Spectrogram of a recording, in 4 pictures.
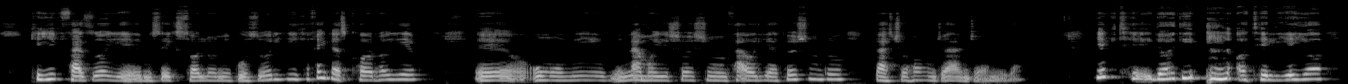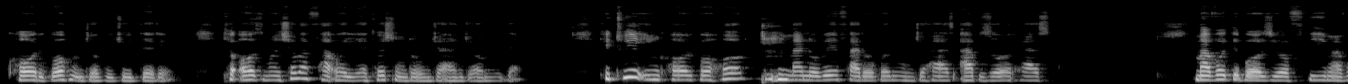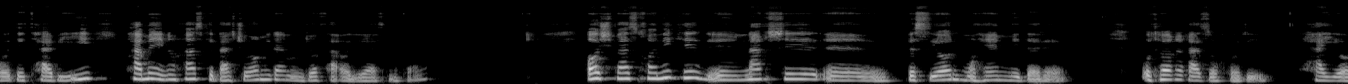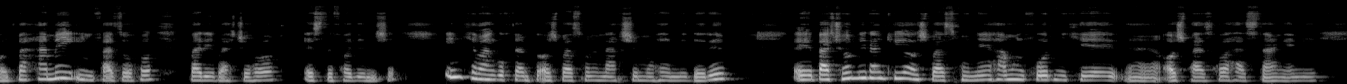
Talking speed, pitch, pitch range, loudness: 110 wpm, 200 Hz, 180-235 Hz, -24 LUFS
